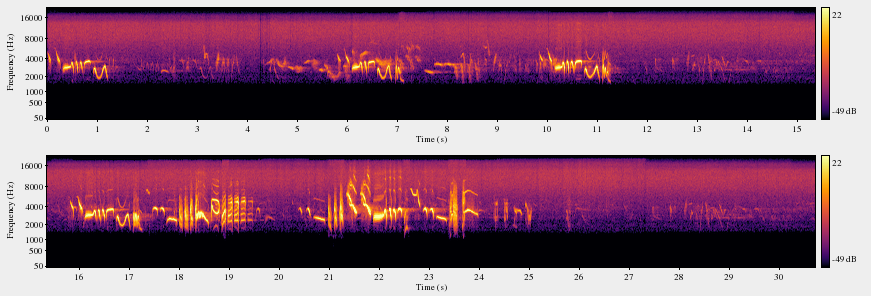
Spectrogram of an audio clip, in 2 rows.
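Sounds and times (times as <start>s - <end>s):
rufous-tailed rock thrush voice: 5.8s - 8.3s, 10.0s - 11.3s, 15.8s - 19.6s, 20.4s - 25.1s.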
